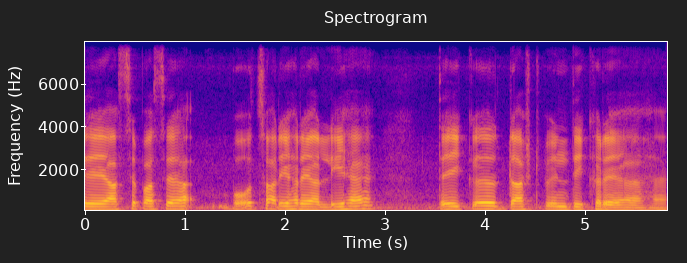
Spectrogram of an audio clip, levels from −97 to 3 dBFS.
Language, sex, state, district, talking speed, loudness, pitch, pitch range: Punjabi, male, Chandigarh, Chandigarh, 145 wpm, -16 LUFS, 135 Hz, 125-140 Hz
